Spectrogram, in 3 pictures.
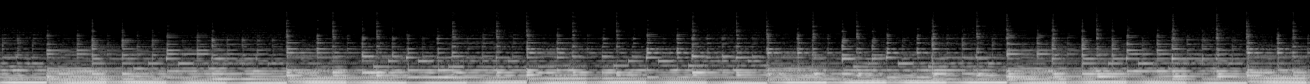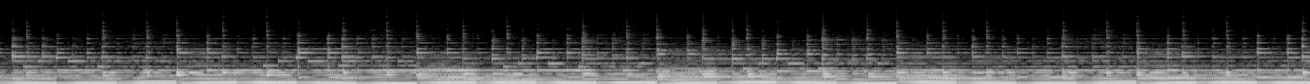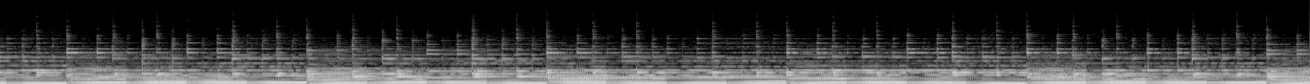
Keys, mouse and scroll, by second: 2.5-7.2 drag, 14.0 shift+a, 15.6 click, 18.5 KP_1, 20.7 s, 22.6 s, 29.5 click, 32.6 click, 36.5 KP_1, 37.4 KP_3.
